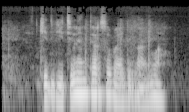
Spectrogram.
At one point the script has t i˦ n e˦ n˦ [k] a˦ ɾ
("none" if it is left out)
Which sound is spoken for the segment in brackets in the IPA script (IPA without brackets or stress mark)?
t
